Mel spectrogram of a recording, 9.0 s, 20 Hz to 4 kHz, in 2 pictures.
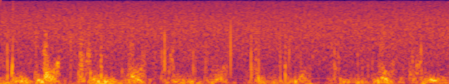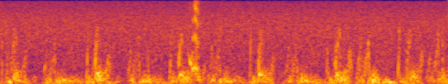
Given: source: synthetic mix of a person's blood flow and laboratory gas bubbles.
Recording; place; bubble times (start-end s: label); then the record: Doppler ultrasound of blood flow; precordium
6.37-6.56 s: bubbles
From the record:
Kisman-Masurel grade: 113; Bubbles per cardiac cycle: 1 to 2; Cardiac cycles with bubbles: 1 to 10%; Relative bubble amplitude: loud (0.450 to 0.775); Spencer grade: 1 (occasional bubble signal discernible with the cardiac motion signal, with majority of cardiac periods free of bubbles); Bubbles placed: only in the low amplitude regions of the cardiac cycle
